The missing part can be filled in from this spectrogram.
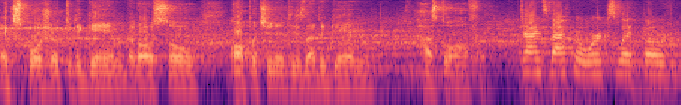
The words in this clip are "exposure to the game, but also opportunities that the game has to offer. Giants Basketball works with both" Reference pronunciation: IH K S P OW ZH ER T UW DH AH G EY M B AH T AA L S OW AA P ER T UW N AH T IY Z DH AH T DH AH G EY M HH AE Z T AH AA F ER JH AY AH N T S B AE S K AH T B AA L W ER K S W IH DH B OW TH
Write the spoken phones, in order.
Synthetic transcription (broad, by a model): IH K S P OW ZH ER T UW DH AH G EY M B AH T AA L S OW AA P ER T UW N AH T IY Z DH AH T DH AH G EY M HH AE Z T AH AA F ER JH AY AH N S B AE K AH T W ER K S W IH DH B OW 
